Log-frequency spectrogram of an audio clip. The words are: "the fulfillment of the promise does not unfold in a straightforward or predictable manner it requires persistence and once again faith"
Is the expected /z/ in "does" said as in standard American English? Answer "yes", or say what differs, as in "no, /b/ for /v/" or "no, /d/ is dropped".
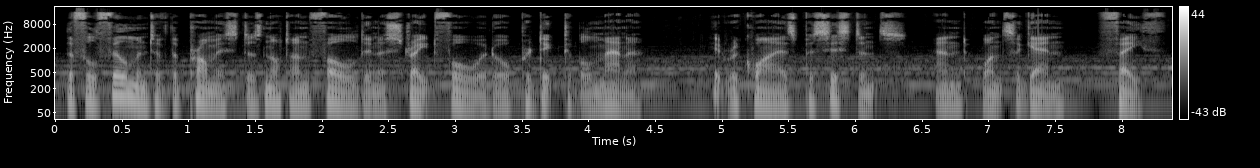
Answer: yes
